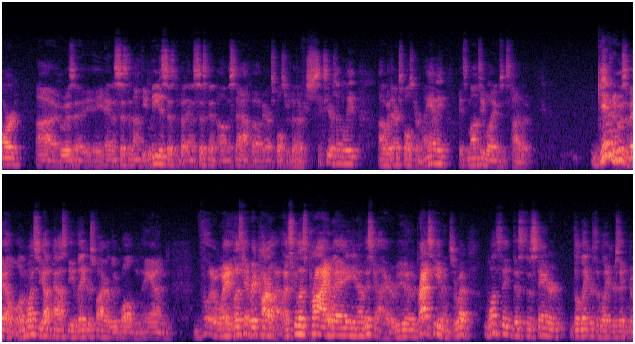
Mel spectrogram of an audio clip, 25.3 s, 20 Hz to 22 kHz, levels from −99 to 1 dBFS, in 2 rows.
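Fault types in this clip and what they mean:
No technical faults can be heard anywhere in this speech recording. There is nothing to list under any fault type.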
